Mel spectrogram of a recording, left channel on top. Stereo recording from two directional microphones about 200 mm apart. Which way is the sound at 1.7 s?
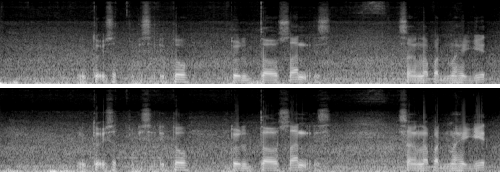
30° left (ahead or behind).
